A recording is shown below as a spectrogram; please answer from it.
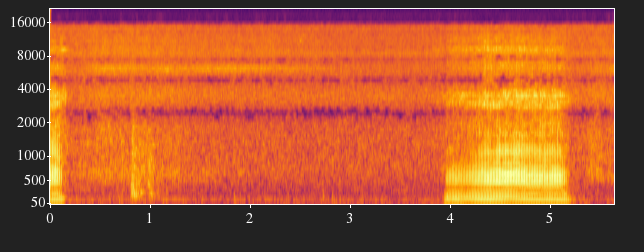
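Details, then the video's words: A sleeping Bulldog snoring indoors: one loud, rough, low rumbling snore lasting just over a second near the end, after faint quieter breaths at the start. "Bulldog Roncando"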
